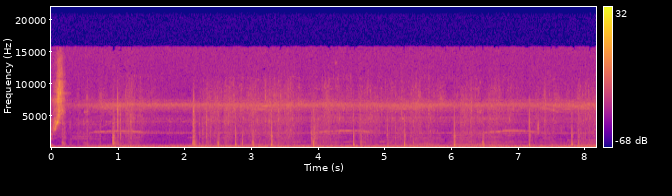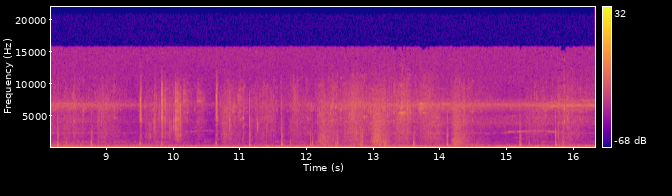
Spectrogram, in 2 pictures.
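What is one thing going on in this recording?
Footsteps thud steadily on wooden planks.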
